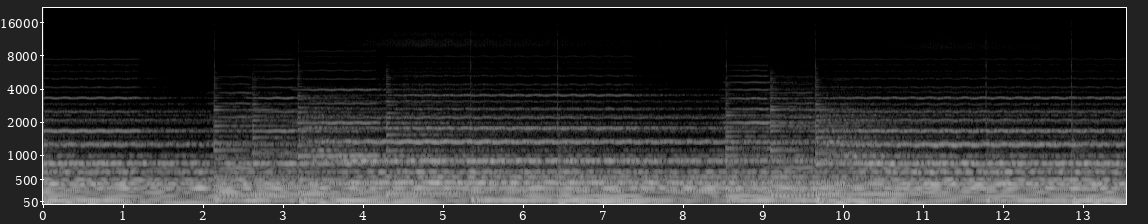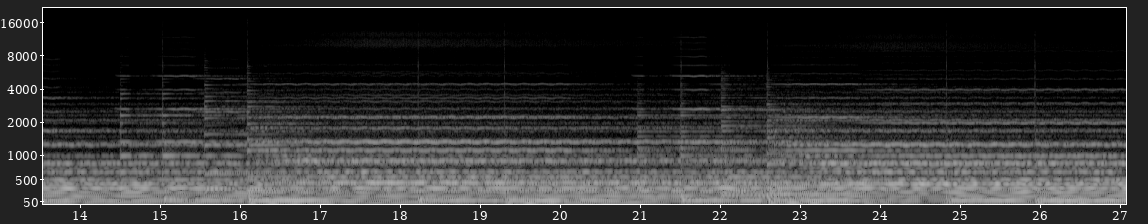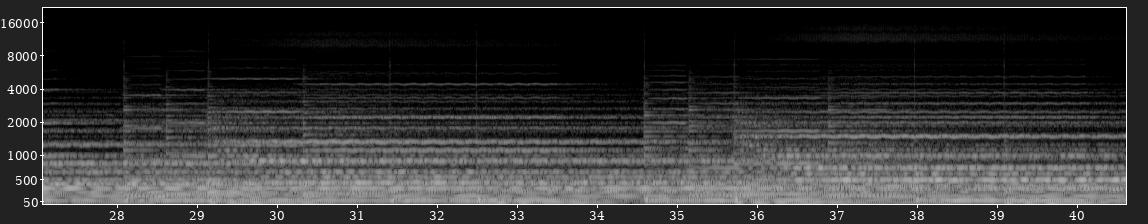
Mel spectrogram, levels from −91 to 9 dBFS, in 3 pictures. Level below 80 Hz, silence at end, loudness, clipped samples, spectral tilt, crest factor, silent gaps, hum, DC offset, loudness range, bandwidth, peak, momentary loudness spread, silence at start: -34 dBFS; 0 s; -28 LUFS; under 0.1%; -10 dB/octave; 14 dB; none; none; under 0.1%; 2 LU; 5.6 kHz; -14 dBFS; 3 LU; 0 s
